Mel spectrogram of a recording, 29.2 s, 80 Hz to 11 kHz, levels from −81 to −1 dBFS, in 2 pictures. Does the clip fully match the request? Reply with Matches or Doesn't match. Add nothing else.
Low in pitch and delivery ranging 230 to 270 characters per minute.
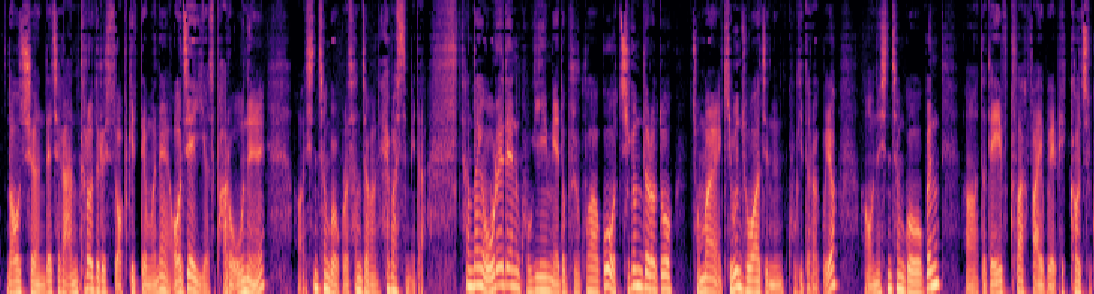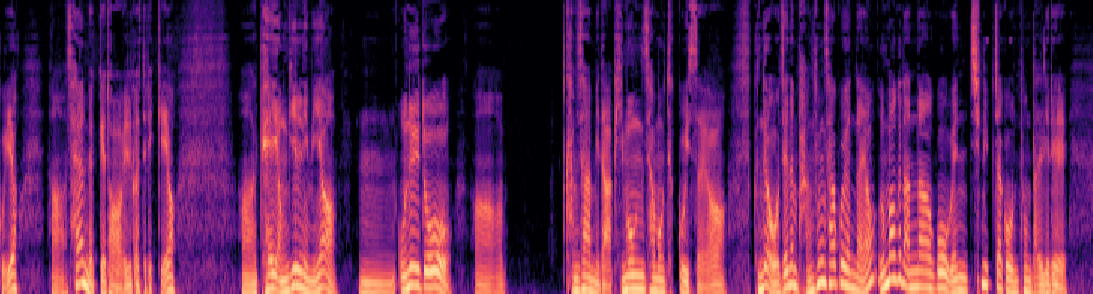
Doesn't match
